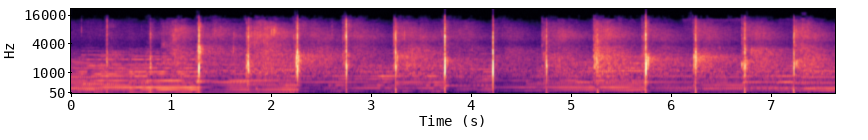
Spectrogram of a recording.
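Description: A church congregation claps along in steady rhythm to a closing hymn during a Sunday morning service in Daegu, sharp regular claps over sustained organ and singing.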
